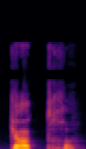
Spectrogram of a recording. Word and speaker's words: quatre: Quatre. Quatre. Okay, so remember that even if you get this u vowel here, basically you don't pronounce it, because that's the rule in French.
